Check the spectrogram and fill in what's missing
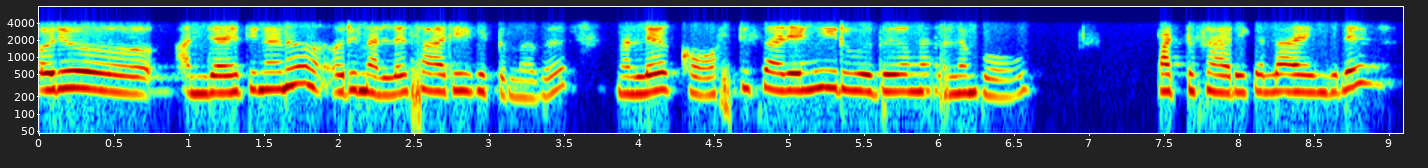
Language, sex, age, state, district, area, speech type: Malayalam, female, 18-30, Kerala, Kasaragod, rural, conversation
